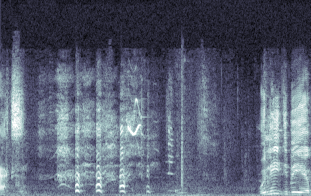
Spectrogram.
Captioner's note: Faraday laughs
